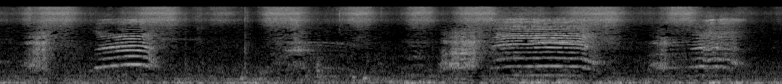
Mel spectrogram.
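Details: Goats waiting for dinner after cleaning, beside a neighbouring blue-and-yellow macaw, give three wavering, nasal bleats, each under a second, spaced a few seconds apart over a steady hiss.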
